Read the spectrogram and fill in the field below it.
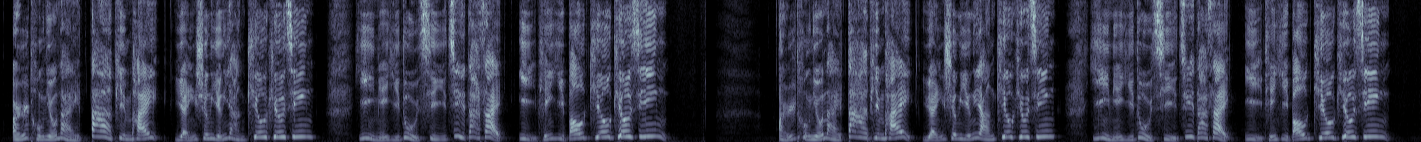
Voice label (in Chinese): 男 品牌广告 年轻活泼; QQ星牛奶; 年轻活力; 年轻时尚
